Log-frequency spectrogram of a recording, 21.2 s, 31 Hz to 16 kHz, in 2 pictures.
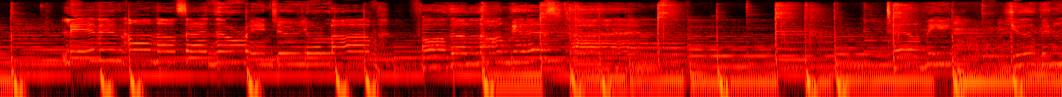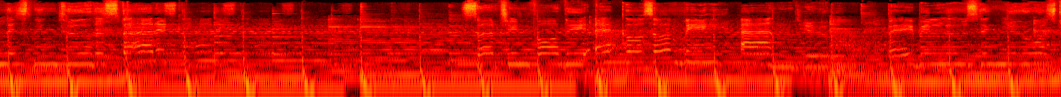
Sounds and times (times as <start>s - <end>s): Music: 0.0s - 21.2s.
